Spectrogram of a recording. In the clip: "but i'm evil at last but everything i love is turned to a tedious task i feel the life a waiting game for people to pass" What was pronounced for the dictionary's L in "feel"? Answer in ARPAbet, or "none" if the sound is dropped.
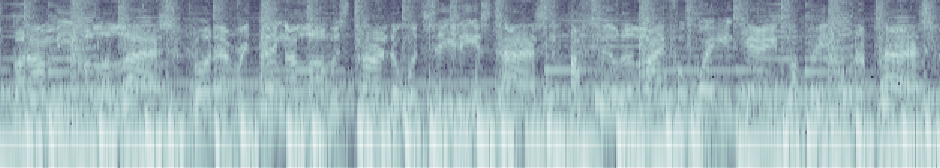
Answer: L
